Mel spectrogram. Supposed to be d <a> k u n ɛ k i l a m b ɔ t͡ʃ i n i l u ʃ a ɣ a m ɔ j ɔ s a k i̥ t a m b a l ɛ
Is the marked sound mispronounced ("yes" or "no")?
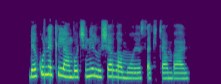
yes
